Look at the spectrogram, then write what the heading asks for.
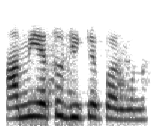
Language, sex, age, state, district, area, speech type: Bengali, female, 18-30, West Bengal, Alipurduar, rural, conversation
